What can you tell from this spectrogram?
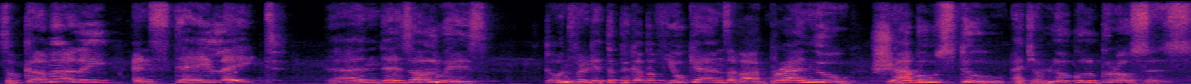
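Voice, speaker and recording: A man speaks in a cartoonish character voice, pitched high. He talks very slowly, with a slight echo. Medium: puppet. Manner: grandiose, comic.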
